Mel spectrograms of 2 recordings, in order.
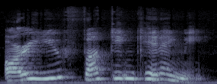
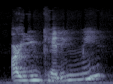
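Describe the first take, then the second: First: Raised, higher exasperated outburst; are you fucking kidding me, pushed up and louder; louder disbelief. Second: Said in the usual way. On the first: Real, not acted. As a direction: hit it with real disbelief.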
